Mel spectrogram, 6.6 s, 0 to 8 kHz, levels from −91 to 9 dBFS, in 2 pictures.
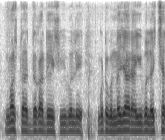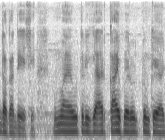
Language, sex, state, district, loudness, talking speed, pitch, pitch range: Halbi, male, Chhattisgarh, Bastar, -17 LUFS, 165 wpm, 125 Hz, 115-130 Hz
